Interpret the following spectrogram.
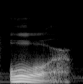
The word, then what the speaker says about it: hour: particular bit there see the word our did not Ed to be pronounced our it used to be pronounced or can you see the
